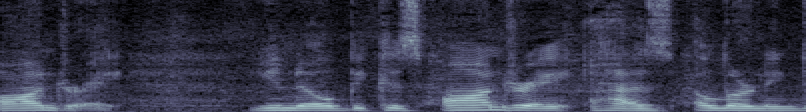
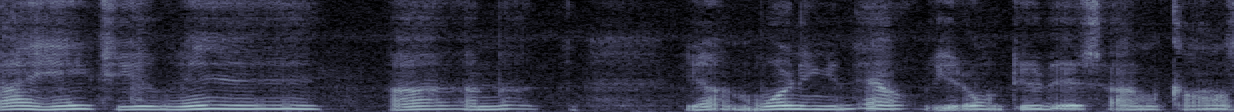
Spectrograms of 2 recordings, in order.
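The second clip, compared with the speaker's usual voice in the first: put-on high angry screaming, "you" stretched; 8 semitones higher than usual. A mom recounts a fight with her kid, retelling her screaming. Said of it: "she's screaming at me".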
